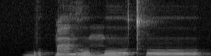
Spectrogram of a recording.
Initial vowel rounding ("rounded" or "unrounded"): rounded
